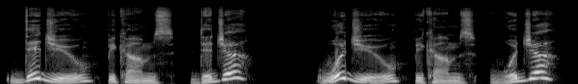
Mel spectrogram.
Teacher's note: It's like the D and the Y had a baby and named it J.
